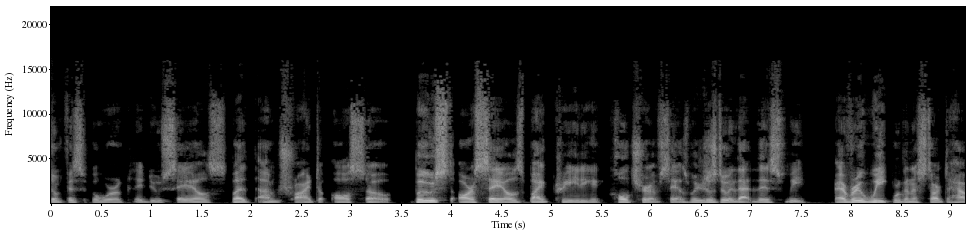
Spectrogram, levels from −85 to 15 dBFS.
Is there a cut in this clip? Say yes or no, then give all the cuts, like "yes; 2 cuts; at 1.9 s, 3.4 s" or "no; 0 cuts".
no; 0 cuts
